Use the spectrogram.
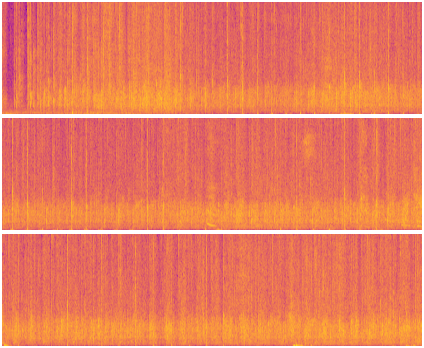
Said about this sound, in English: If you'll forgive me, it was an awful week, and Alan died, And I wonder if you'd all stand up and clap.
